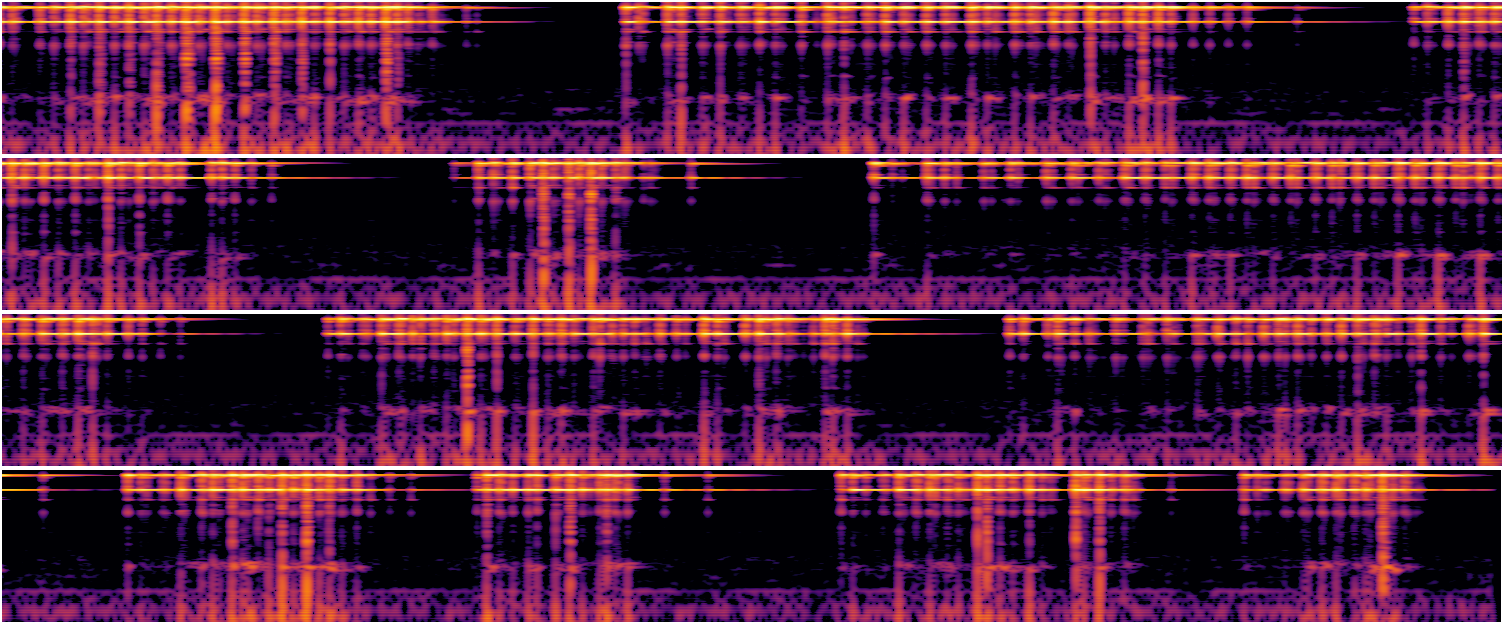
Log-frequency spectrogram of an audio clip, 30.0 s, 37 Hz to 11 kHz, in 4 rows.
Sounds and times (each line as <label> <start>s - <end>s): small metal 'Philidelphia' handbell ringing 9.8s - 11.3s
small metal 'Philidelphia' handbell ringing 11.9s - 16.1s
small metal 'Philidelphia' handbell ringing 16.7s - 29.9s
